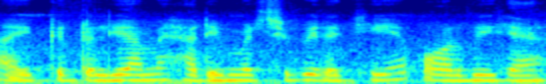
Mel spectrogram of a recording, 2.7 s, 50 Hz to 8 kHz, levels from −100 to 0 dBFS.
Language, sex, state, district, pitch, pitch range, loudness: Hindi, female, Uttar Pradesh, Ghazipur, 190 Hz, 185-195 Hz, -36 LUFS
